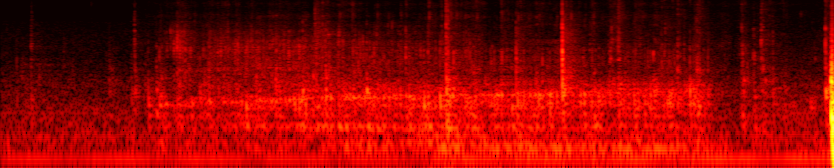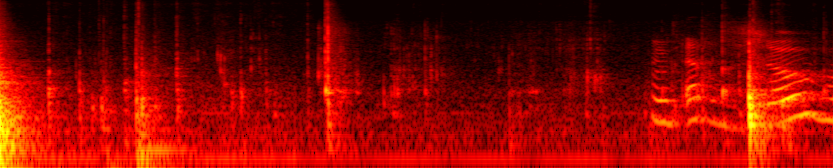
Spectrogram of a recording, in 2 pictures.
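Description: Hot water poured from a glass electric kettle into a plastic container: a steady splashing for about four seconds whose pitch slowly rises. Then a single sharp knock as the kettle is set down, followed by a few light taps and clicks.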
